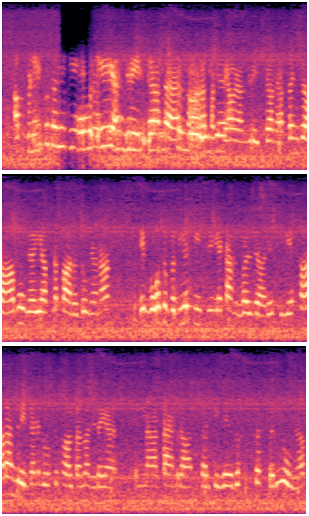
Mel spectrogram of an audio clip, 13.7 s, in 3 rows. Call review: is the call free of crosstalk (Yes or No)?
No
